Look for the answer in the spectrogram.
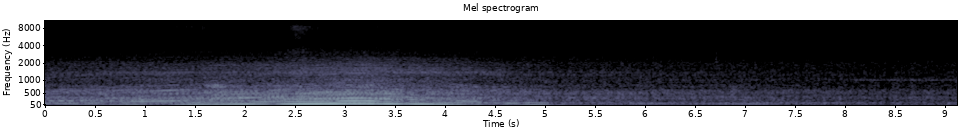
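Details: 2020 Skoda Karoq 1.5 TSI DSG 4x2 petrol at 5,680 km, pulling away and cruising: low engine surge, road hum and occasional brief rattling knocks present almost since new; cause unknown.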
